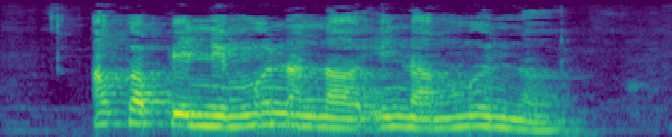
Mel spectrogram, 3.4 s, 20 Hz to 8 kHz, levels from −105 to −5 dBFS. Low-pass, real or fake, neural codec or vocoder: 7.2 kHz; fake; codec, 16 kHz, 16 kbps, FreqCodec, larger model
